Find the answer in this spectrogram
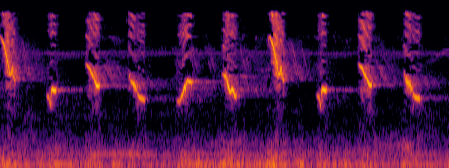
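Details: Red-cowled cardinal, Fortaleza, Ceará, delivering its açoite song, a rapid sequence of bright whistles alternating quick downward and upward slides about twice per second, with faint low rumble beneath.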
